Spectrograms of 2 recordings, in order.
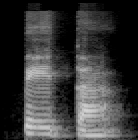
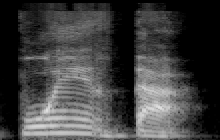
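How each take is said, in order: First: The first syllable is a plain 'pe'. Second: The first syllable is the full 'puer'. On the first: The speaker calls it wrong. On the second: The speaker calls it right.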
